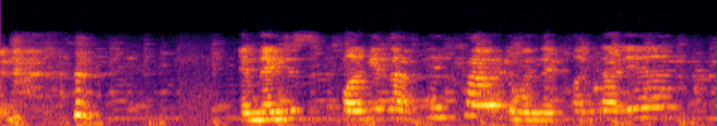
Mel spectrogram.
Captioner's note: laugh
